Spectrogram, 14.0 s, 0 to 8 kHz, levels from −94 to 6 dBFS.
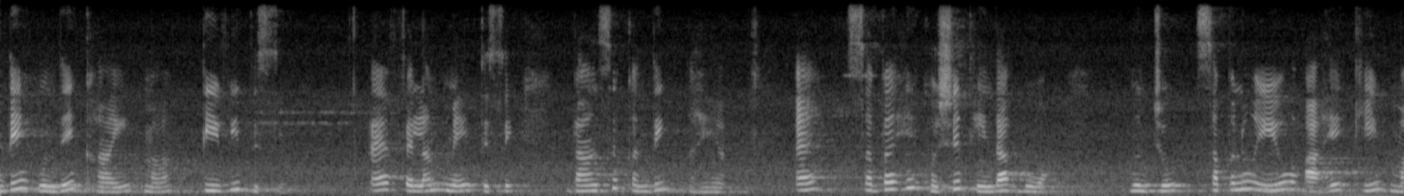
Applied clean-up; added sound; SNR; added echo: none; none; none; none.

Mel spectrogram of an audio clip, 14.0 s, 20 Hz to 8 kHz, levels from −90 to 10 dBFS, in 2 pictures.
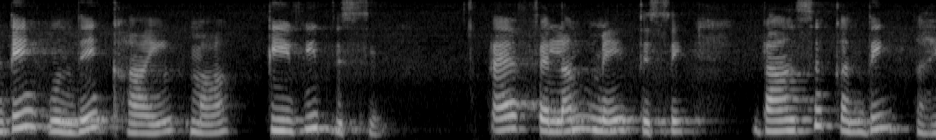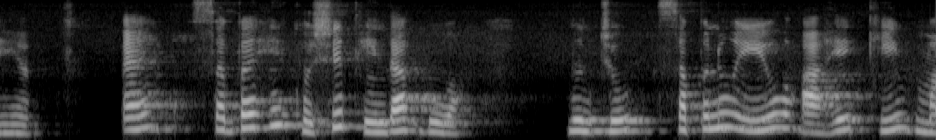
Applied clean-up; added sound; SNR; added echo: neural mask model Resemble Enhance denoiser.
